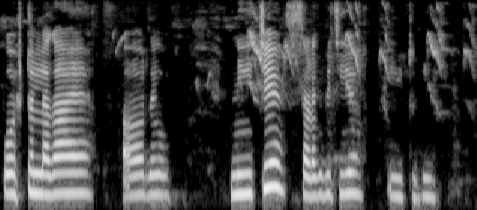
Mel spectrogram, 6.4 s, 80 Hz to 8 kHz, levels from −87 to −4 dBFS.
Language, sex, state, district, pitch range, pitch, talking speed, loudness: Hindi, female, Uttar Pradesh, Budaun, 220-250 Hz, 235 Hz, 105 wpm, -18 LUFS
